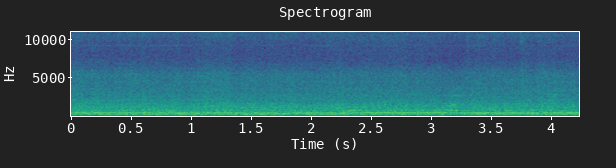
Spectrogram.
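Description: Plastic recycling plant machinery running steadily: a loud, even mechanical noise with a constant hum that neither starts nor stops.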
